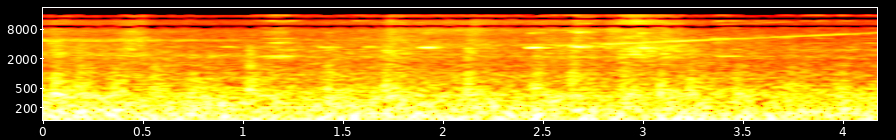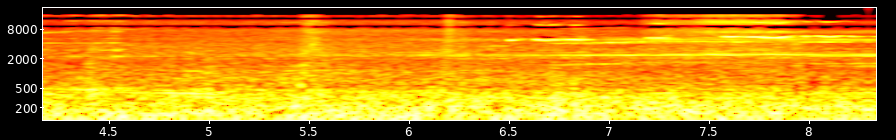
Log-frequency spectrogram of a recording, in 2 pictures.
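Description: A Metro-North Hudson Line commuter train running past on the rails: a steady wheel rumble with faint rail-joint clicks, and short high wheel squeals a couple of seconds in and again near the end.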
